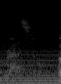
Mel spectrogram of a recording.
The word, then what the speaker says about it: Rasso: So it's Rasso. Okay. R-A-S-O. okay. That's how you pronounce it.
